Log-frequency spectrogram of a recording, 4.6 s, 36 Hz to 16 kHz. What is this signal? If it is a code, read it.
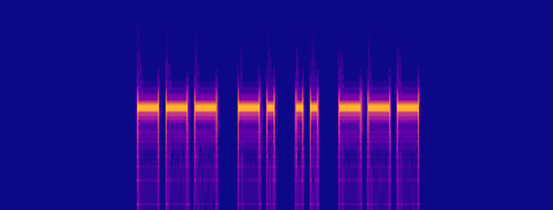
Morse code, heard as a keyed tone, about 21 wpm, 700 Hz. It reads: ONIO
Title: Build A Word - 1 Letter At A Time - 5-Letter Words - 20wpm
